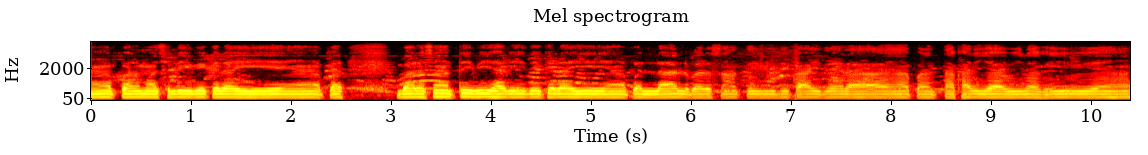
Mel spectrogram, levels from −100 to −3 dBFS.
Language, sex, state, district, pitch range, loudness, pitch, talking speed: Hindi, male, Chhattisgarh, Korba, 110-115 Hz, -30 LUFS, 115 Hz, 185 wpm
